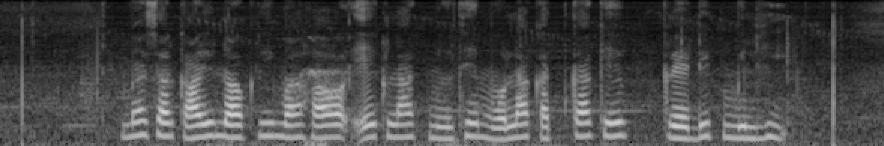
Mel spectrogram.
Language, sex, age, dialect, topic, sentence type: Chhattisgarhi, female, 41-45, Western/Budati/Khatahi, banking, question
